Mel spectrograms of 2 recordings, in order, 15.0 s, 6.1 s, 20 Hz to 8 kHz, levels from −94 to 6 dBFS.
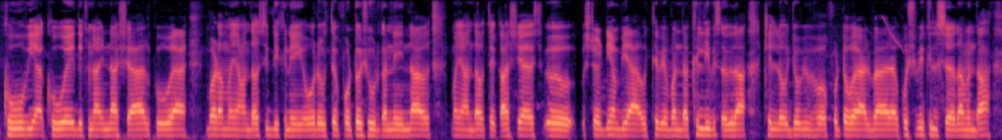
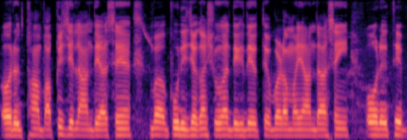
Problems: none marked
